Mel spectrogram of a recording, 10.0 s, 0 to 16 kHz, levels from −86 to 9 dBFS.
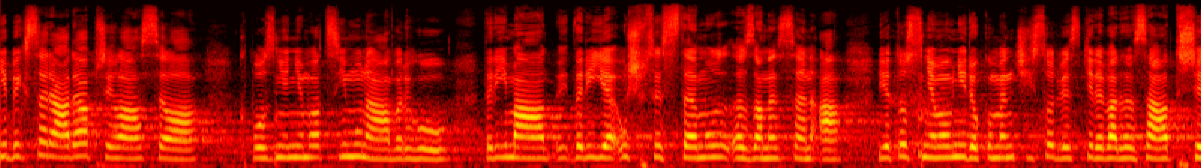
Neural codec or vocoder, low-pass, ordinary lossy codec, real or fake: none; 14.4 kHz; MP3, 96 kbps; real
